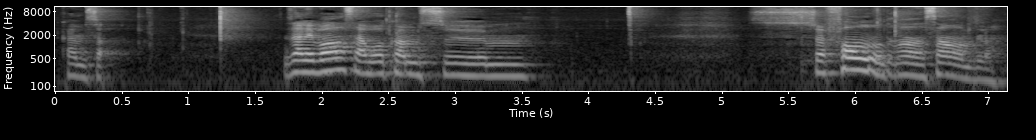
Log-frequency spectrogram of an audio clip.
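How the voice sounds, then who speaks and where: A woman with a Québécois accent walks viewers through a crafting project in an unhurried, chatty way, now and then talking to herself. Her voice sits at a middling pitch and carries a roomy echo, picked up by a phone clamped nearby. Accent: Québécois French. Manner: chatty, talks to herself while working. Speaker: host of a live card-making demonstration. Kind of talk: live crafting tutorial. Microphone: phone held in a clamp.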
